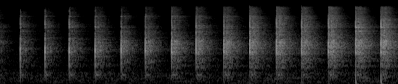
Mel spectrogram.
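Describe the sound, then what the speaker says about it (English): A hammer taps a bullet cam lock about fifteen times in a steady, even rhythm, each strike a sharp, close metallic knock with a short ring. "where's my hammer? Let's give it a little tap."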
